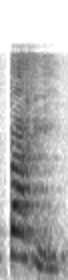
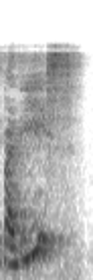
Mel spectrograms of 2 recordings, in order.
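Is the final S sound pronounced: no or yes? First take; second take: no; yes. First: The final S sound is silent. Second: The final S sound is pronounced. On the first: This is the French way of saying it. "en francés se dice Paris" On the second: This is the Spanish way of saying it. "En español sí se dice París"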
